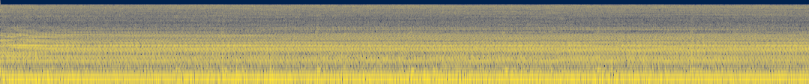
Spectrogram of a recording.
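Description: Small airbrush compressor running with a steady hum, while air and ink spray from the airbrush in an even hiss.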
